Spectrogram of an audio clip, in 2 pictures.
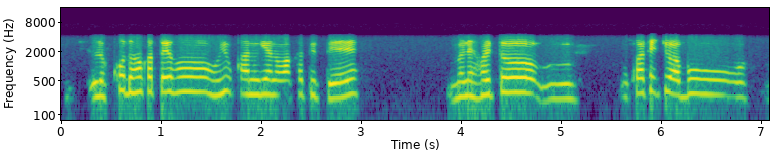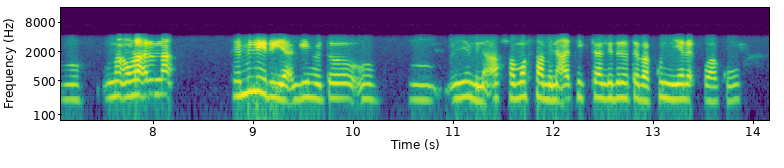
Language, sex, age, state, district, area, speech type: Santali, female, 30-45, West Bengal, Birbhum, rural, conversation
